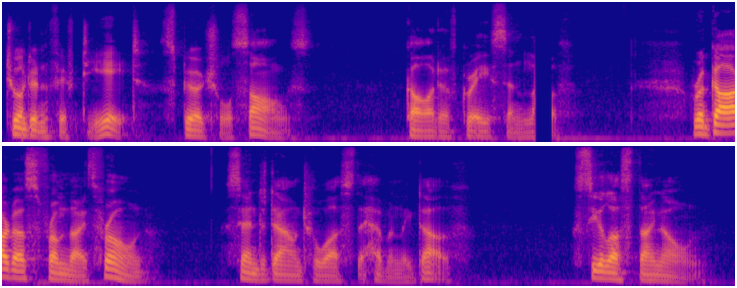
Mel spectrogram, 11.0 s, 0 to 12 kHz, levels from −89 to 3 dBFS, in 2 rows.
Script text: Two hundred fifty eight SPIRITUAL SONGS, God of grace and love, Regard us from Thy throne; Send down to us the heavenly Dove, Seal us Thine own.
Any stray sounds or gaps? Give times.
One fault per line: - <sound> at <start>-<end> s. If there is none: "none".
- dropout at 4.0-4.1 s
